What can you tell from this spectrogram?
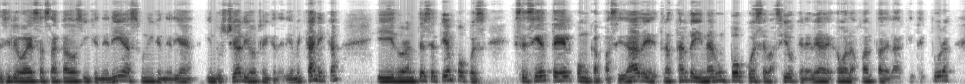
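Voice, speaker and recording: Somewhat breathy, a man talks at a fairly quick pace in a medium pitch. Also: ordinary pitch variation. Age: 70s. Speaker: engineering professor and consultant. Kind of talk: podcast interview.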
